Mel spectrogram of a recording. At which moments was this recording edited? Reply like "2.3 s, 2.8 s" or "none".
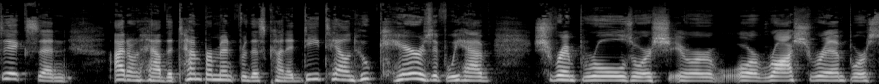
none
